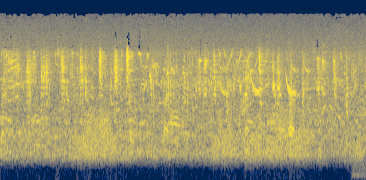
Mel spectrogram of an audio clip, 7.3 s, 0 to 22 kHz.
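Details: A Eurasian Reed Warbler burbles on at Wetering West, Overijssel, in early May 2022, mixing grating chirrs with a few slurred whistled notes and modest imitations in a continuous jumbled flow.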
